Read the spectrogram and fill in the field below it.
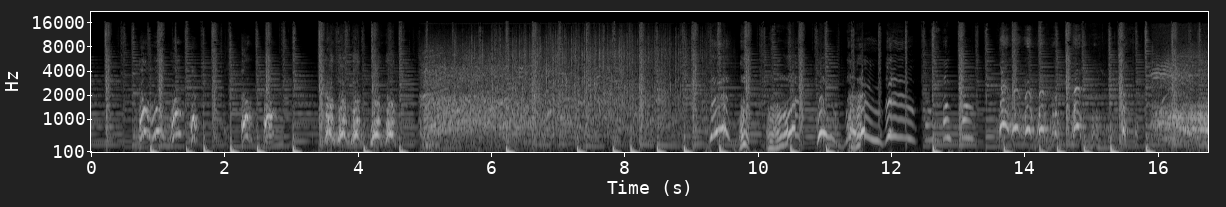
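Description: Dogs bark loudly in rapid, choppy bursts, mixed with high yips and a few rising whines, close and busy throughout with only brief gaps between outbursts.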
